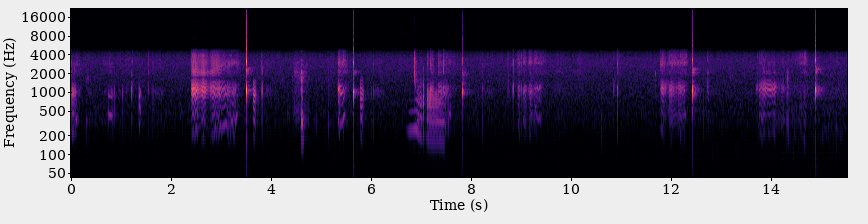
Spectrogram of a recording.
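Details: Infant hiccups after feeding: sharp, brief hiccup clicks recurring every couple of seconds between soft infant fussing sounds.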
